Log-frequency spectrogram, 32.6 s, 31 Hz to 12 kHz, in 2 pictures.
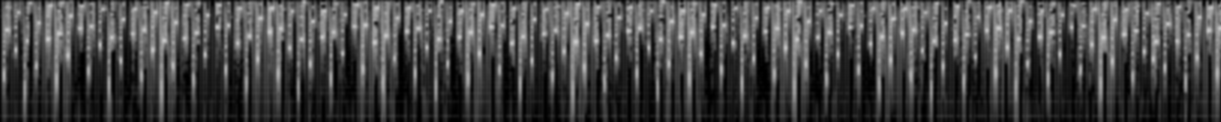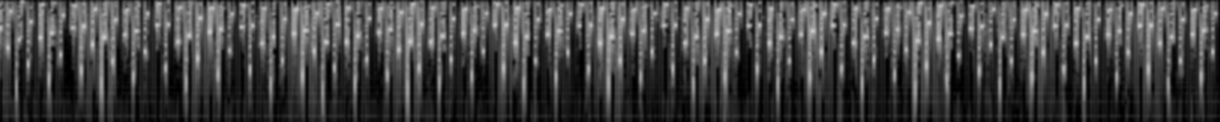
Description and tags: The way computers/calculators sound in cartoons...recreated on a Roland System100 vintage modular synth.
